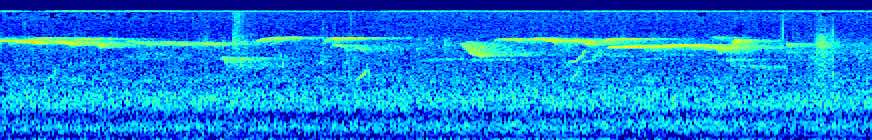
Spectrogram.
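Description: Faint birdsong: thin, high whistled notes, some held and some sliding, over a soft steady outdoor hiss.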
